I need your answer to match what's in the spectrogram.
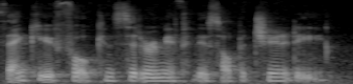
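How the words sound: The voice is low and creaky, with vocal fry. The speaker seems less clear and confident. The speaker calls it wrong. "The first way was with vocal fry"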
